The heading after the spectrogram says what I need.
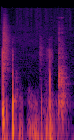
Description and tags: this sound is made using something in my kitchen, one way or another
